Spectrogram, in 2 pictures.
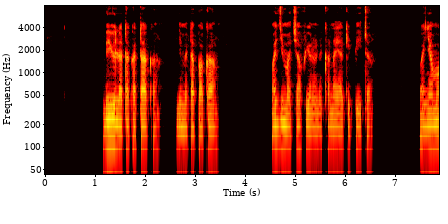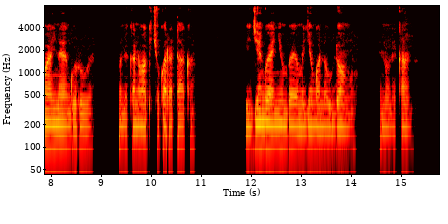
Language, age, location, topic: Swahili, 18-24, Nairobi, government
